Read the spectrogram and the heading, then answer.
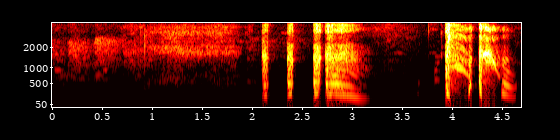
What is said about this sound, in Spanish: Ya estoy con la tos yo también.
